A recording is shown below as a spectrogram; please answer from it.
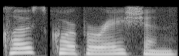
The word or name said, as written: close corporation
